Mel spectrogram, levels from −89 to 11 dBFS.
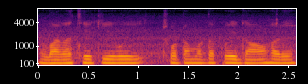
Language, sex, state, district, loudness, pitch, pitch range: Chhattisgarhi, male, Chhattisgarh, Kabirdham, -16 LUFS, 140 Hz, 135-140 Hz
